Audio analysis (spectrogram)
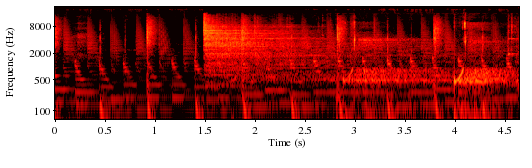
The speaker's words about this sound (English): And there it is. The slow drip of insanity.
